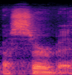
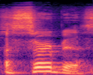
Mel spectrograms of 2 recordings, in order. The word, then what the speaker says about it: Acerbus: The way that I say it is Semper Acerbus. Acerbus. Okay. Yeah. Okay. I think that's the right way. Yeah. Almost sounds like service.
